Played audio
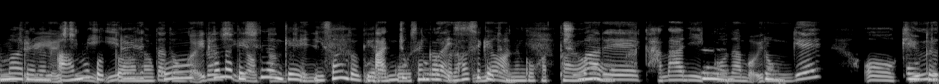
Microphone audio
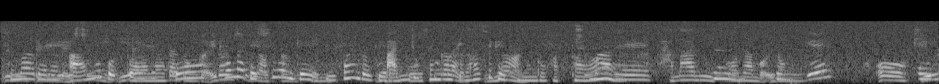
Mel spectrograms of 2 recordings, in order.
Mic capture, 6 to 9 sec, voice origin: echo only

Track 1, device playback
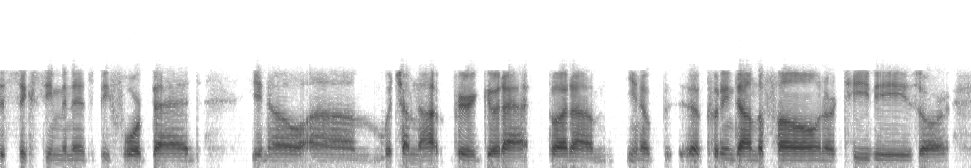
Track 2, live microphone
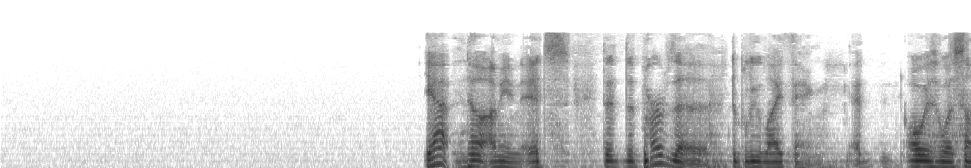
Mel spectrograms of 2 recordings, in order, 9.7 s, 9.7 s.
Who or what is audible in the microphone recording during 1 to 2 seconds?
neither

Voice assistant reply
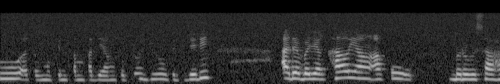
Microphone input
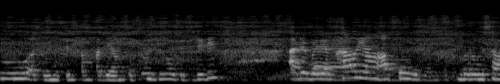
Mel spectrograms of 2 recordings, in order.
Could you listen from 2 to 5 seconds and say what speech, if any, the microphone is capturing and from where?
both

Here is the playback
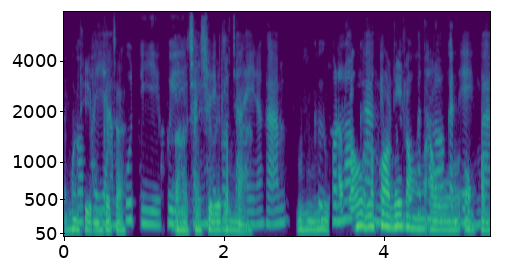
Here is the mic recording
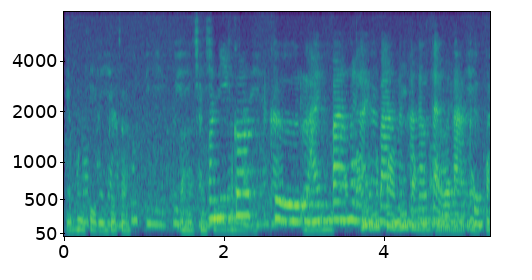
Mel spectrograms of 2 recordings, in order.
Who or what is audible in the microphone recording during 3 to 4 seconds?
both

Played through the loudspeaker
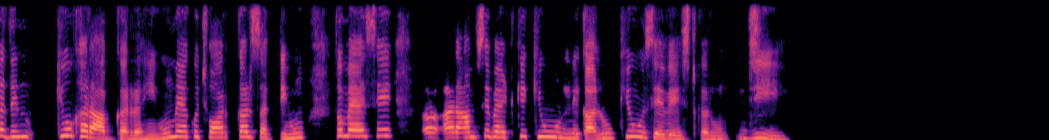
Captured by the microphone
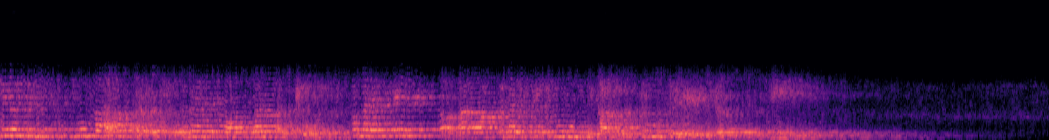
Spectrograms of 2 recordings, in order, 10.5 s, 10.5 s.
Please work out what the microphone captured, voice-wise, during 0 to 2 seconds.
echo only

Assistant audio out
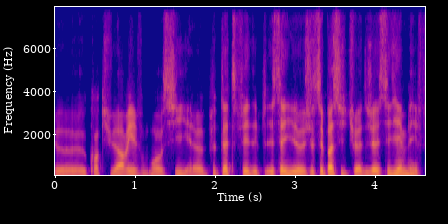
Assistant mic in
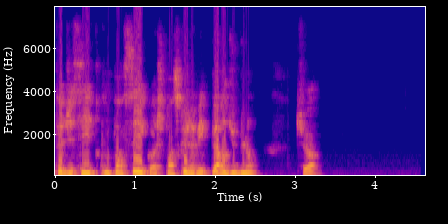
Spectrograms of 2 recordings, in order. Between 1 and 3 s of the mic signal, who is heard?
user only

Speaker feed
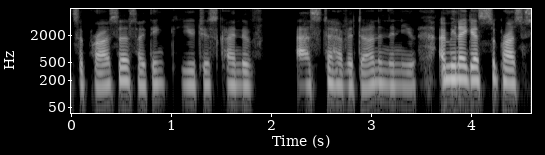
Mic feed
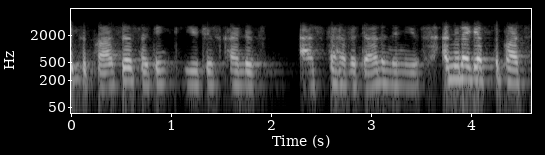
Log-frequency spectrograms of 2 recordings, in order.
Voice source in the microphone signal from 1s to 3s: echo only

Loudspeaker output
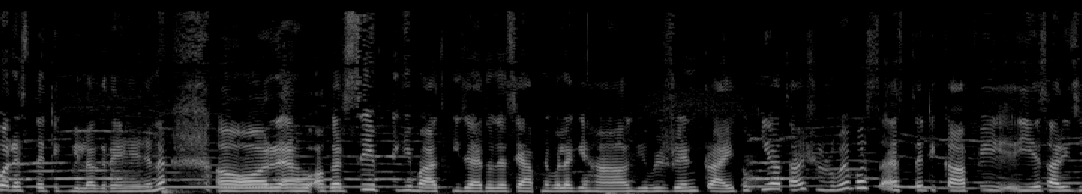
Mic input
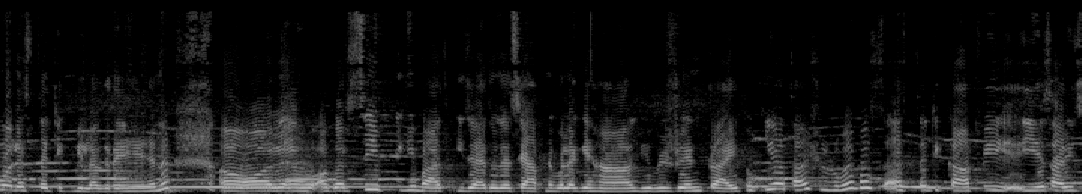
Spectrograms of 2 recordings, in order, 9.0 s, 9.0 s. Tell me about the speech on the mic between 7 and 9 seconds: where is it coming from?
echo only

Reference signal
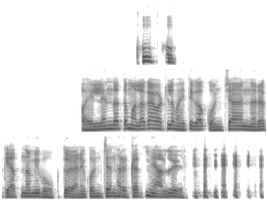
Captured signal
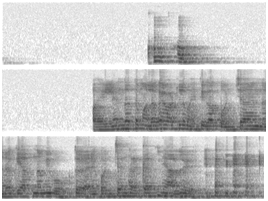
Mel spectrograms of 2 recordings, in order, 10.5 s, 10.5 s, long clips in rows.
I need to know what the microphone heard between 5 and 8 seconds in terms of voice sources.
echo only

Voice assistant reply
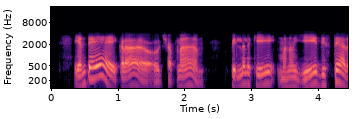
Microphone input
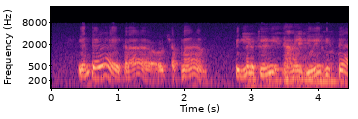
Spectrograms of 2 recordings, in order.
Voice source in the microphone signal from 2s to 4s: both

